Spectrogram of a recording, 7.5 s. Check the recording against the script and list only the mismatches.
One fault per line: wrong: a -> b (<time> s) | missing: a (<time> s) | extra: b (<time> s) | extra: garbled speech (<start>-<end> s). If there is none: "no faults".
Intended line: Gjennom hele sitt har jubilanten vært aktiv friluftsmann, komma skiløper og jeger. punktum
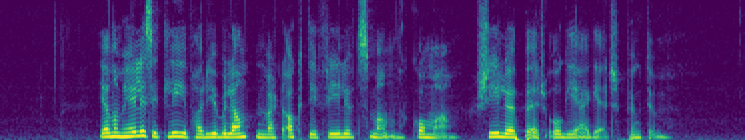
extra: liv (1.7 s)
